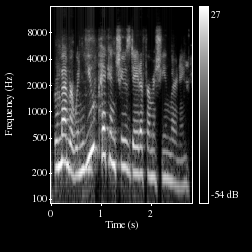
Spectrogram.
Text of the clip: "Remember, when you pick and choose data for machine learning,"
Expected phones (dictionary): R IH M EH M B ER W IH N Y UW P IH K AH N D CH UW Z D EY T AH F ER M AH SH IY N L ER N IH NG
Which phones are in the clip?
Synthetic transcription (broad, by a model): R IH M EH M B ER W IH N Y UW P IH K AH N CH UW Z D EY T AH F ER M AH SH IY N L ER N IH NG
